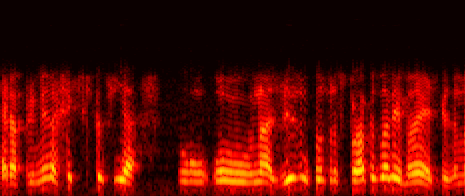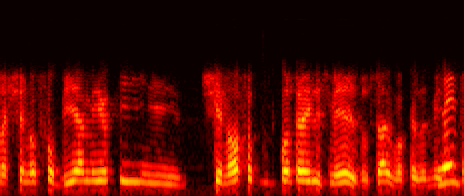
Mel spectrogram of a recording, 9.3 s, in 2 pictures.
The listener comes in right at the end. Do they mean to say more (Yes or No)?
Yes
